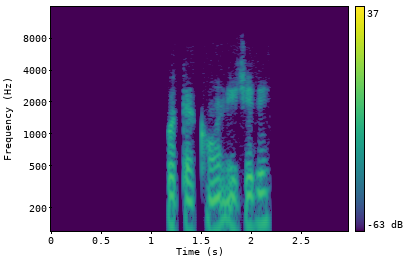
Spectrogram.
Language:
Tepeuxila Cuicatec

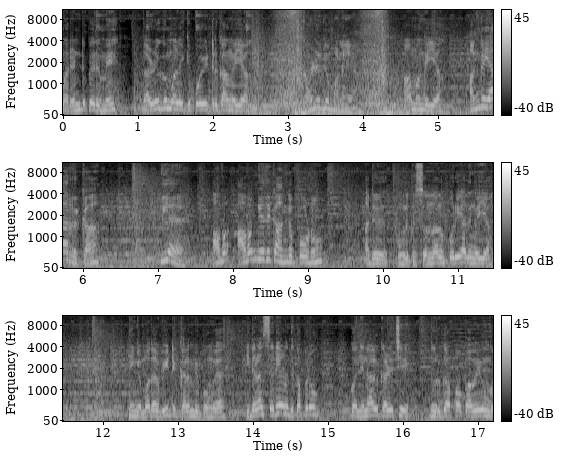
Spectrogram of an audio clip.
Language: Tamil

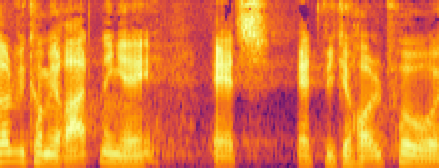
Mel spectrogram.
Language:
Danish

